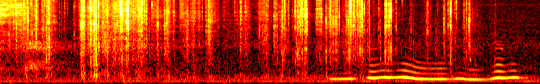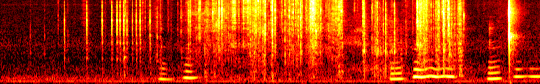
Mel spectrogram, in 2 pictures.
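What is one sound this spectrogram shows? Aluminium foil crinkles as it is handled.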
